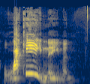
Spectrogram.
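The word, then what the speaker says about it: Joaquín Niemann: Steve, though, you need to sort out your Neiman pronunciation. It is Wacky Neiman.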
